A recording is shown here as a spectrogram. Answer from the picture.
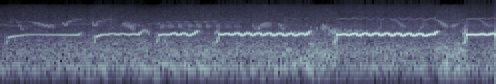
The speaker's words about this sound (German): Und das ist auch ganz besonders an den Elternvögeln, die warnen ihre Küken dann und sagen denen, Achtung, es droht Gefahr. Und das, wie machen die das? Die stoßen so einen ganz besonderen Laut aus.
